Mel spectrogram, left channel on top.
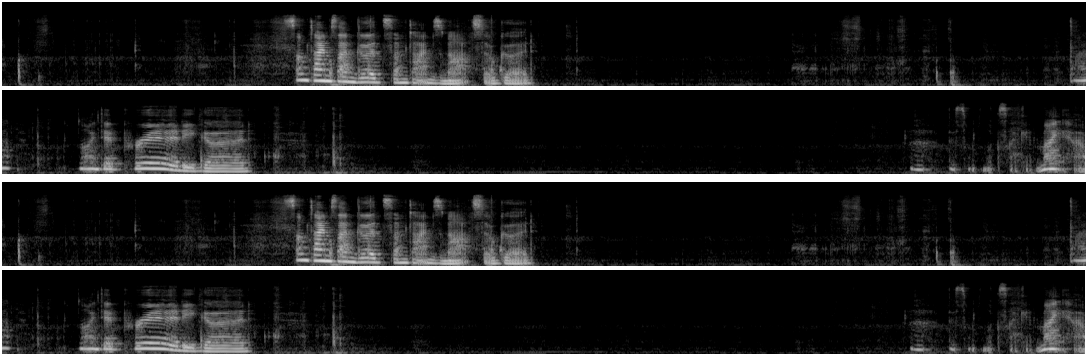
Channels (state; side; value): identical; both; correlation 1.00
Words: Sometimes I'm good, sometimes not so good. I did pretty good. This one looks like it might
